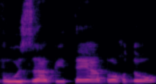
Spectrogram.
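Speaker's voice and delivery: voice climbs at the end on Bordeaux. French teacher shows how raising the voice makes a question: rising question intonation. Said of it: "You just raise your voice".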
